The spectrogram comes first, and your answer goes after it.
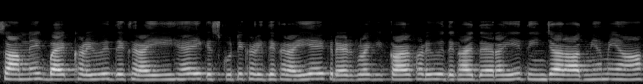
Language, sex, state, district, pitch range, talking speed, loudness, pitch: Hindi, female, Madhya Pradesh, Dhar, 230-240 Hz, 270 wpm, -18 LUFS, 235 Hz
